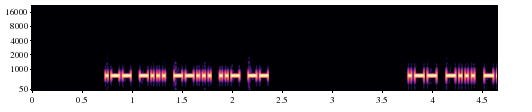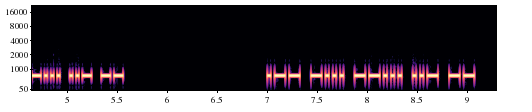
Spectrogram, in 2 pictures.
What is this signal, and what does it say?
Morse code, heard as a keyed tone, about 35 wpm, 700 Hz. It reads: WB7UM WB7UM WB7UM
